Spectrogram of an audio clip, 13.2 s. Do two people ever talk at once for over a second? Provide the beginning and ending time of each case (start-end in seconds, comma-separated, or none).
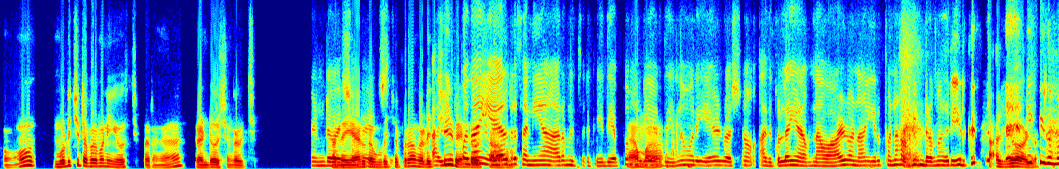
none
